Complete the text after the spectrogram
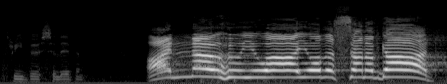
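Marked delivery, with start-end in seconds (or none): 1.5-4.3 loud, high, slow demonic shriek; demons screaming. Acted. Demons screaming at Jesus in terror, shrieking. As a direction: shriek it out like a possessed man. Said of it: "some demons scream out".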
